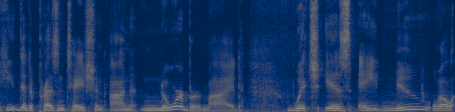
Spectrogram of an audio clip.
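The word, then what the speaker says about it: norbormide: New Zealand and he did a presentation on norber mide which is a new well actually probably an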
